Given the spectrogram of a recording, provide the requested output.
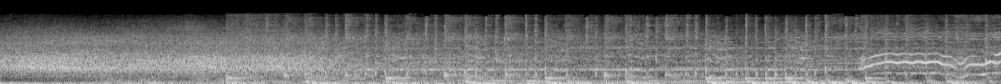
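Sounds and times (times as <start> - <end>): loud rushing noise: 0.0 - 8.4
deep rumble: 1.0 - 8.6.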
